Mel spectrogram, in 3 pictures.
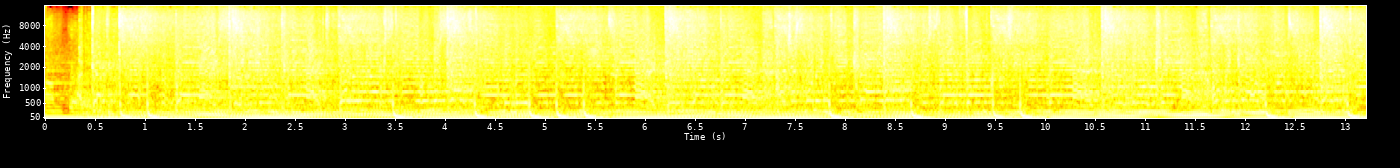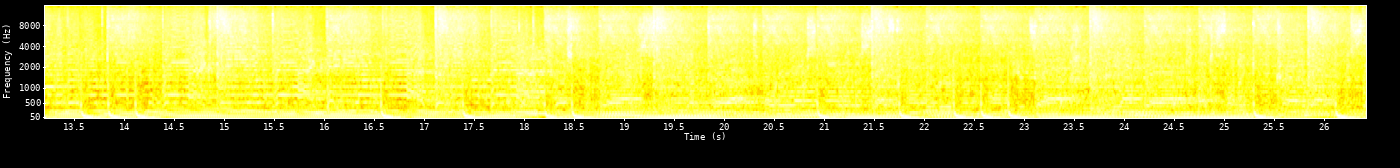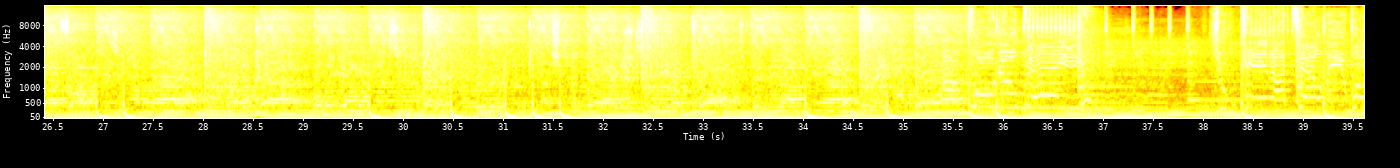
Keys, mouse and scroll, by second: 5.5 scroll up 1, 5.6 alt+click, 8.6 alt+click, 11.6 alt+click, 15.1 alt+click, 16.7 alt+click, 20.3 scroll down 1, 20.5 alt+click, 22.2 alt+middle click, 22.4-24.8 scroll up 1, 24.9-26.0 scroll up 1, 26.3 shift+click, 27.3-28.3 typing, 29.0 double click, 33.0 BackSpace, 34.5 shift+click, 35.6-36.6 typing, 37.4 alt+middle click, 38.3 shift+click.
